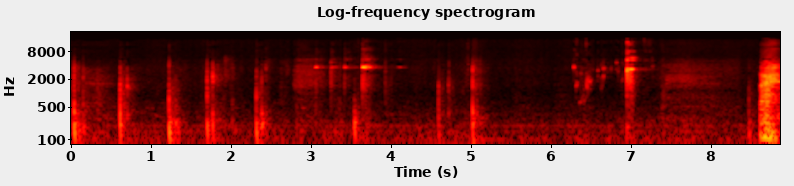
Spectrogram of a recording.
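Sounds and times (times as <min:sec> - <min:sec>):
glasses clinking in a toast: 0:03.0 - 0:04.2, 0:06.3 - 0:07.4
wine being poured: 0:06.2 - 0:07.4.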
